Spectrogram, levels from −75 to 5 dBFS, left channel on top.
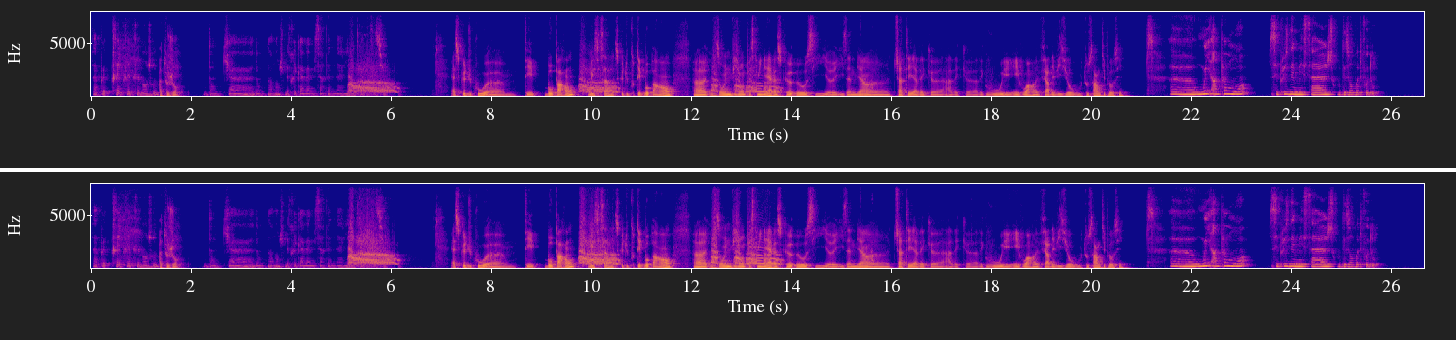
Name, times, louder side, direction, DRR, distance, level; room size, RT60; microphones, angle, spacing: voice 1, 0.0-1.7 2.2-5.9 10.3-10.5 21.1-23.1 23.6-25.7, equal, 10° left, 5 dB, 2.9 m, -28 dB
voice 2, 1.5-1.8 6.9-9.7 9.9-20.6, equal, 5° right, 8 dB, 1.1 m, -23 dB
Bark, 5.1-6.2 9.7-10.8 12.4-13.9 15.6-15.7 17.6-17.7 18.8-18.9, right 5 dB, 35° right, 0.5 m, -28 dB
14.0 x 11.5 x 3.7 m, 0.34 s
head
